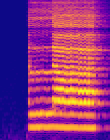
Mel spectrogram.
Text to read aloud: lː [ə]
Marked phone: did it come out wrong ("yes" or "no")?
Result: yes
